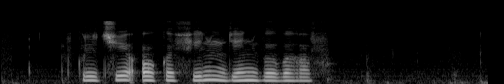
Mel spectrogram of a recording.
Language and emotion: Russian, neutral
